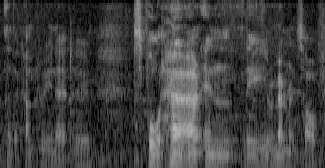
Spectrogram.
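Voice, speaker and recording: A man with an East Midlands accent speaks at a fairly low pitch with fairly even intonation. Noticeable background noise and audible room echo are present. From Lincolnshire, England. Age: 60s. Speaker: representative of the Queen (deputy lieutenant). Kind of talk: documentary interview. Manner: hesitant, filler-heavy.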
